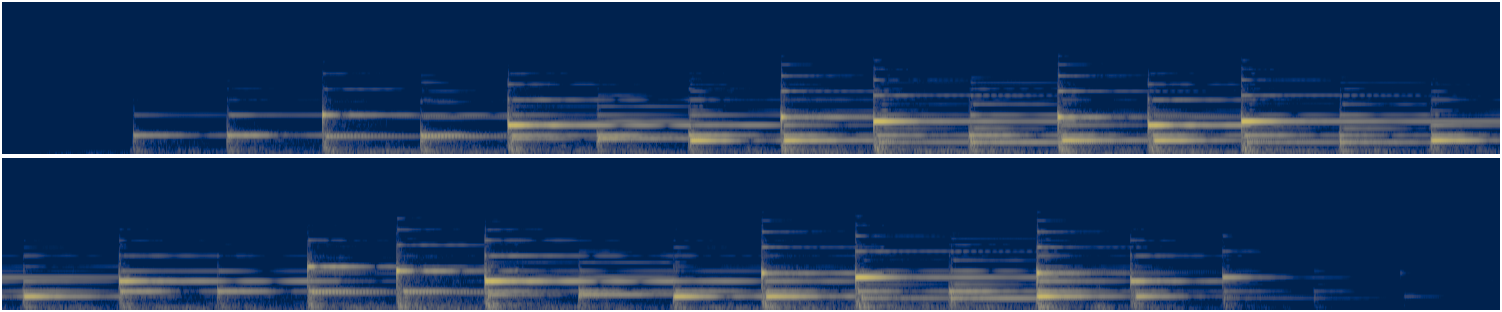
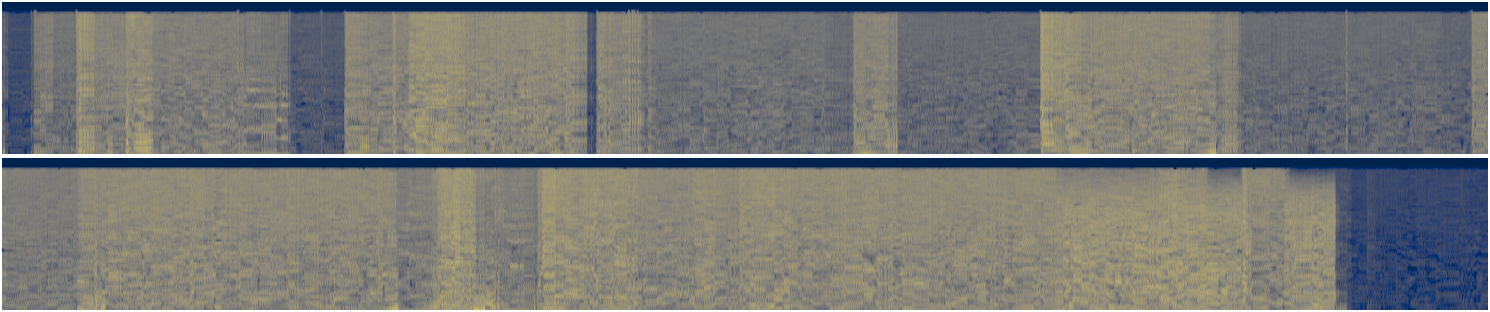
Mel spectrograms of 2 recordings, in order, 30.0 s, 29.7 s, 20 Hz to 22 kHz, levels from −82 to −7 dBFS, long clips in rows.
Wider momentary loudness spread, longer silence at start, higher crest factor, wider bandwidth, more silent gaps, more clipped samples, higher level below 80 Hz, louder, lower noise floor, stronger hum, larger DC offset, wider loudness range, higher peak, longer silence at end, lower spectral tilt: first, 18 LU vs 14 LU; first, 1.3 s vs 0 s; about the same, 20 dB vs 18 dB; second, 4.6 kHz vs 16.5 kHz; neither; neither; second, -66 dBFS vs -42 dBFS; second, -34 LUFS vs -16 LUFS; first, -82 dBFS vs -46 dBFS; neither; neither; first, 11 LU vs 7 LU; second, -16 dBFS vs -2 dBFS; first, 2.35 s vs 1.15 s; first, -9 dB/octave vs 0 dB/octave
